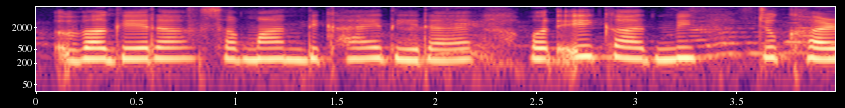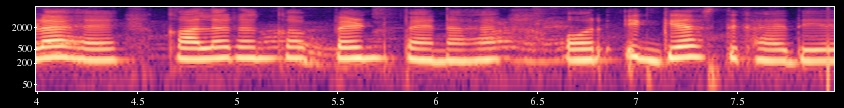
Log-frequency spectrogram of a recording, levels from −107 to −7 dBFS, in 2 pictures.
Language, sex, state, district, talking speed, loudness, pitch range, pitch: Hindi, female, Haryana, Charkhi Dadri, 180 wpm, -16 LUFS, 255-285 Hz, 270 Hz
